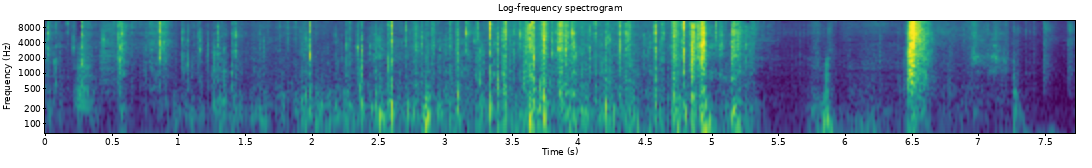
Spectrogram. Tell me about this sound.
Close paper crumple and rip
